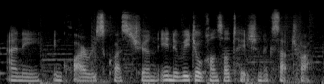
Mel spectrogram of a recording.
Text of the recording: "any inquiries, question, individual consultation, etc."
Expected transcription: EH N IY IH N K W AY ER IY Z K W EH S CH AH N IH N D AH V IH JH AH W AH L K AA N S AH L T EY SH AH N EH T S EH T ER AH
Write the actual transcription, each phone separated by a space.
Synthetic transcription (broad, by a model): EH N IY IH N K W AY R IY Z K W EH S CH AH N IH N D AH V IH JH AH W AH L K AA N S AH L T EY SH AH N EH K S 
